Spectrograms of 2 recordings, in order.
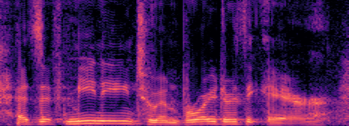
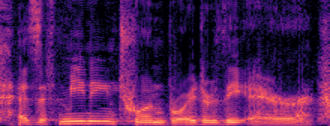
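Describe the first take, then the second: Both takes have the same delivery.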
